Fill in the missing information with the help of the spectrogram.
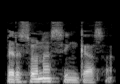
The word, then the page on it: personas sin casa: European Spanish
